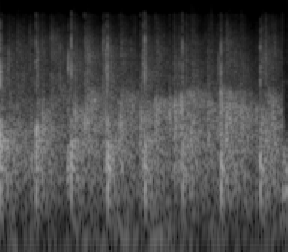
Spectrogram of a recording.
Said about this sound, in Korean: 뜨거운 박수로 정리합니다.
